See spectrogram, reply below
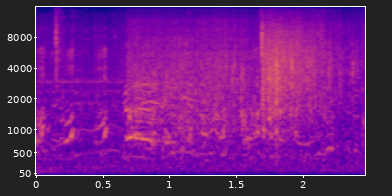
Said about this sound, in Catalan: Al parc, la classe juga a tirar-se aigua amb ampolles i pistoles d'aigua.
